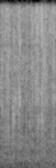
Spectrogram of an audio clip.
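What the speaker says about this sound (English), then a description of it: "Now we're just going to let that drain." Water draining out of an RV water heater tank during a flush, a steady broadband rush of flowing water with faint splashing, continuous and fairly quiet throughout.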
